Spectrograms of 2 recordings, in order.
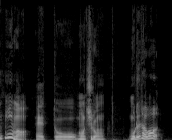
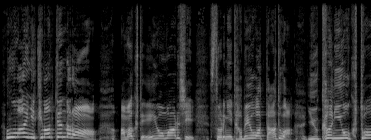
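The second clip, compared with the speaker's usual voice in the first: cocky insistence. Acted. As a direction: insist like it's obvious. Boy insists, bragging.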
